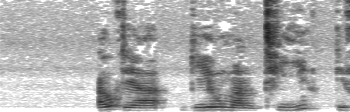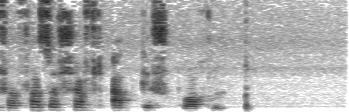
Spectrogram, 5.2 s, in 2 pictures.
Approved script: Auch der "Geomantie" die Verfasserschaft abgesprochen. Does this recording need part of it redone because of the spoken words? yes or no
no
